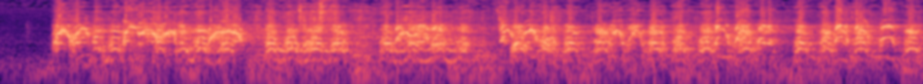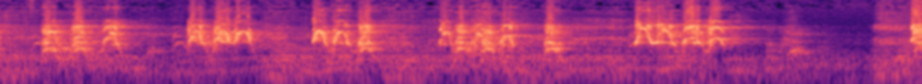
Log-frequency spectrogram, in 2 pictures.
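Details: Dogs fighting: a dense, continuous tangle of harsh snarls, growls and yelping barks in overlapping bursts, with brief pauses after ten seconds before the scuffle flares up again several times.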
